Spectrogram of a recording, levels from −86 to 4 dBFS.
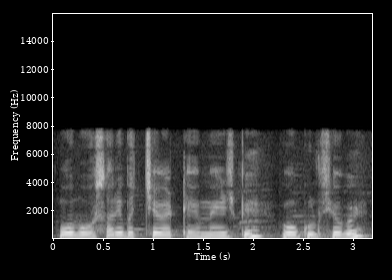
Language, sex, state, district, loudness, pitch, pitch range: Hindi, male, Uttar Pradesh, Saharanpur, -15 LUFS, 160 Hz, 155-175 Hz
